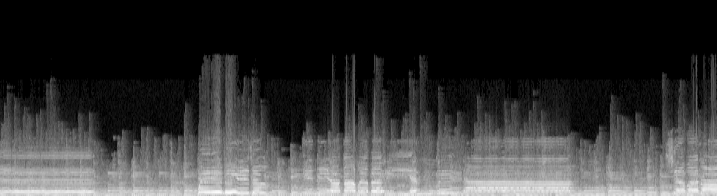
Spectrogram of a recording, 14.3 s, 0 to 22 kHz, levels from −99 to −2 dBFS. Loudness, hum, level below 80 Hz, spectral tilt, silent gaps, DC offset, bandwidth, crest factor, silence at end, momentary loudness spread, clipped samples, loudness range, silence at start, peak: -13 LUFS; none; -44 dBFS; -6.5 dB/octave; none; under 0.1%; 8.4 kHz; 12 dB; 0 s; 9 LU; under 0.1%; 3 LU; 0 s; 0 dBFS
